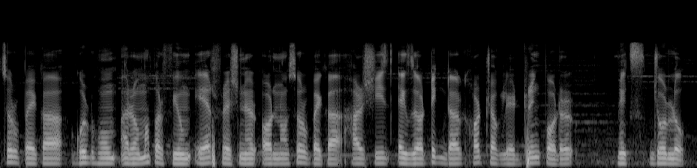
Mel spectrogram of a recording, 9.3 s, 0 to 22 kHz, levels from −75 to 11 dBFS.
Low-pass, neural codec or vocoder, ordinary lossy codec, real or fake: none; none; none; real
